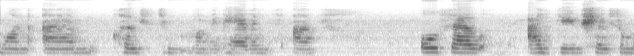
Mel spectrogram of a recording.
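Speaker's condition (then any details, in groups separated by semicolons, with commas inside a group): No condition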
